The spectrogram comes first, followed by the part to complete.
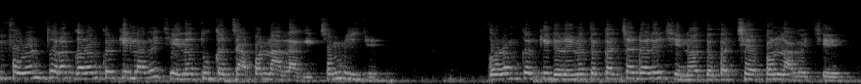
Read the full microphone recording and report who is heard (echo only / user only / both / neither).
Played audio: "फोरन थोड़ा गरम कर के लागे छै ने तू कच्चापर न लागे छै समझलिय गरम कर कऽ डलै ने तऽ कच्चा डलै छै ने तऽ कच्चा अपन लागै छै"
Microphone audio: echo only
